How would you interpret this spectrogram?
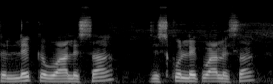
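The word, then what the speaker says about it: Lech Wałęsa: काम करने वाले, जिसका नाम लेक वालेसा था, प्रोनाउंस लेक वालेसा, जिसको लेक वालेसा भी कहते हैं, ज्वाइन द स्ट्राइकर्स, वह जो हड़तालियों में सम्मिलित हो गया।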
